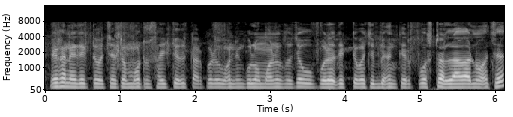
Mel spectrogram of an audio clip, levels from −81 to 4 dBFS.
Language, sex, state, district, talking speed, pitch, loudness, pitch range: Bengali, male, West Bengal, Malda, 165 wpm, 160 Hz, -19 LUFS, 155-165 Hz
